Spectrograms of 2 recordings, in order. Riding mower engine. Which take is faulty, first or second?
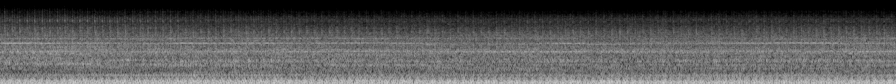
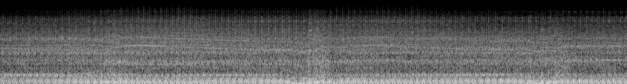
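second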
